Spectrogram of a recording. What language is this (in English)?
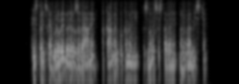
Czech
